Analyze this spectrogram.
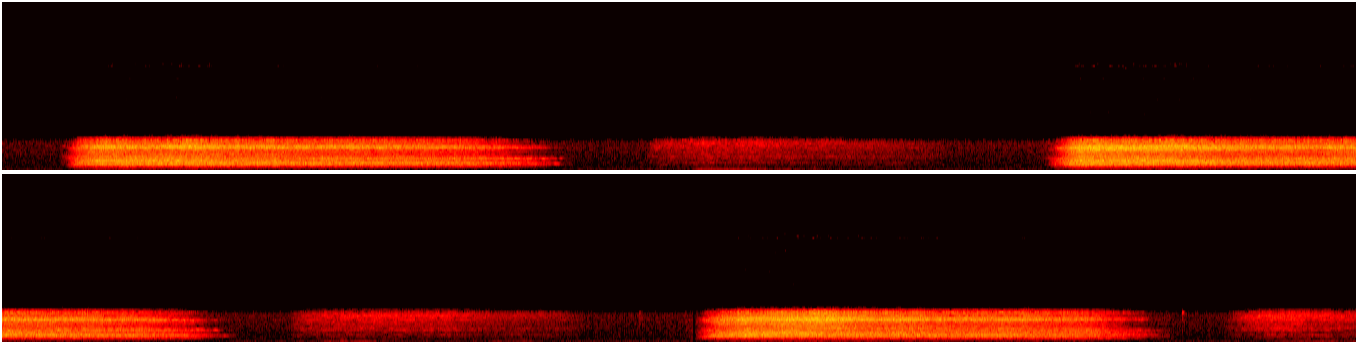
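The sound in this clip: Deep guided breathing: three long, loud breaths, each followed by a softer, airy breath, in a slow, steady rhythm with a faint low hum beneath.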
